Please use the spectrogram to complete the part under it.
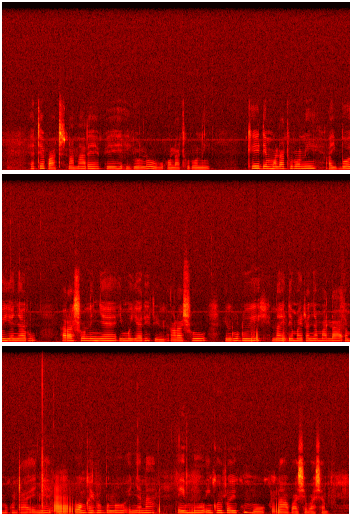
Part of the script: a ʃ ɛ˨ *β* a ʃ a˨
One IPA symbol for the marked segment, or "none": β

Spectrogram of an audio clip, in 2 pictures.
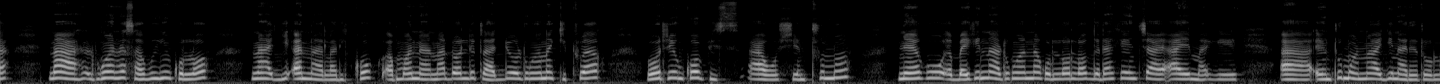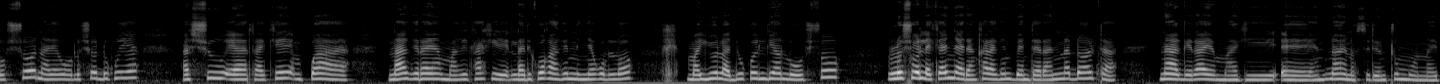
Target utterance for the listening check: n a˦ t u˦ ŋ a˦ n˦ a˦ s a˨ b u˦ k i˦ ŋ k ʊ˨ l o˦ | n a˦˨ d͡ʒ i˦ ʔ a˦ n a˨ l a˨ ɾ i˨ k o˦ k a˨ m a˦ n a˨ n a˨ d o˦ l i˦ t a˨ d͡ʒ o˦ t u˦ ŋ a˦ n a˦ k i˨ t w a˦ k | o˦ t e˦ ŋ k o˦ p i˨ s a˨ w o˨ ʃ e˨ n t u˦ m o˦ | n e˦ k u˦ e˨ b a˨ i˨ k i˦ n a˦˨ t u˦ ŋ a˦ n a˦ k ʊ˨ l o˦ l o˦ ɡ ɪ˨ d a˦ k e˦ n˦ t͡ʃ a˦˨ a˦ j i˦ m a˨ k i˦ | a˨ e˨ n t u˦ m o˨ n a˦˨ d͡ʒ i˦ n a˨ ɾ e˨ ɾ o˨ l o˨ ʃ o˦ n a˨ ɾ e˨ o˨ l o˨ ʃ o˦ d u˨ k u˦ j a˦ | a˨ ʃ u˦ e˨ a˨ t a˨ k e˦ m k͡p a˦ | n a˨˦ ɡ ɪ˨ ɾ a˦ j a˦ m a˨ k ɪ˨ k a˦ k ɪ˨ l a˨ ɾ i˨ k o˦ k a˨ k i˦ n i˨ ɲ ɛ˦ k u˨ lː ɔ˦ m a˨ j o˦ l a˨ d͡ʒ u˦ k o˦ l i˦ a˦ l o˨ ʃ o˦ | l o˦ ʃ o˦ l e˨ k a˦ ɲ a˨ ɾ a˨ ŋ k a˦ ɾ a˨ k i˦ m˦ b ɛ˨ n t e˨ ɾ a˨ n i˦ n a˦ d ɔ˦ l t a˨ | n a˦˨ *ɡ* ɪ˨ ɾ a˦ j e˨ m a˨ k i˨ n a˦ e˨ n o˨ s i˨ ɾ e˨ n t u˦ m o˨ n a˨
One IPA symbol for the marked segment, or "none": ɡ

